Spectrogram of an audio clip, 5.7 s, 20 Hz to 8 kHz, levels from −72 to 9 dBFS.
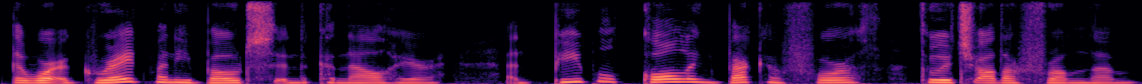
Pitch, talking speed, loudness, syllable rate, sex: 205 Hz, 220 wpm, -18 LUFS, 5.7 syllables/s, female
